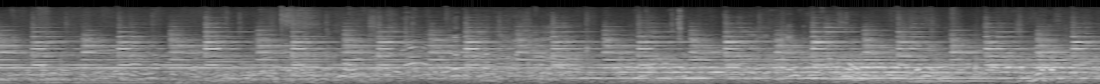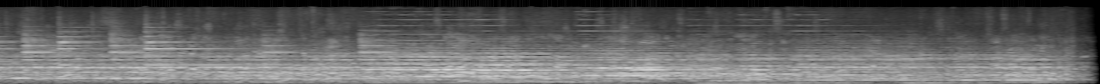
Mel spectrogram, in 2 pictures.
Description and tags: A brief clip from my nephew's wedding, just as the bride enters the church. He's a professional musician
(percussion), friends from various bands came to play at the wedding.
Recorded with the built-in stereo mic of a mini-DV camcorder.
bells, wedding-march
